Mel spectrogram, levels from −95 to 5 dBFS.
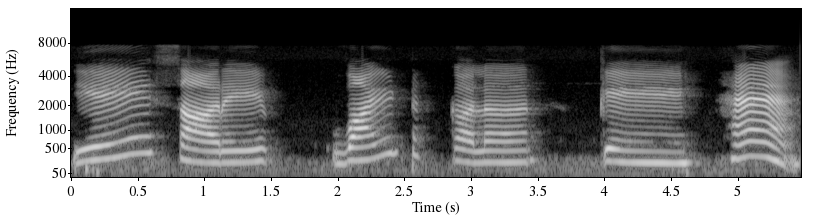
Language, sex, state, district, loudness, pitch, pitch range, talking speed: Hindi, male, Punjab, Fazilka, -15 LUFS, 245 Hz, 225-295 Hz, 65 wpm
